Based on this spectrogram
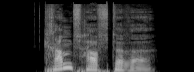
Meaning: inflection of krampfhaft: 1. strong/mixed nominative/accusative feminine singular comparative degree 2. strong nominative/accusative plural comparative degree
- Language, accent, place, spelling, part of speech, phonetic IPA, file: German, Germany, Berlin, krampfhaftere, adjective, [ˈkʁamp͡fhaftəʁə], De-krampfhaftere.ogg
